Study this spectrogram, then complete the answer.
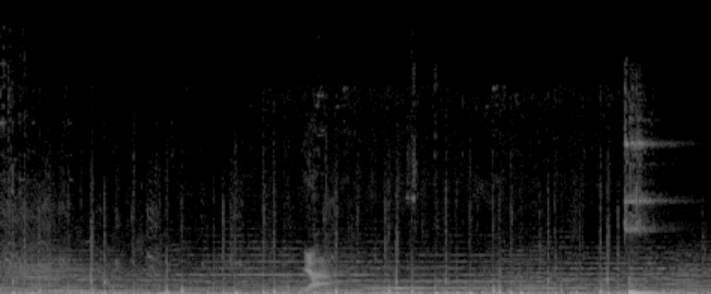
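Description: Horse hooves clip-clop steadily in the medieval game Kingdom Come: Deliverance, with an occasional whinny and a sudden louder thud near the end, under someone talking.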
